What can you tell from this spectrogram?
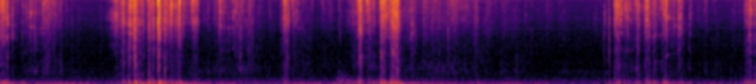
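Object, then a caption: Recycled soap disc scraped with a metal knife. A dry, round, solid, purple-dominant recycled soap disc is held in one hand and scraped with a metal knife blade. Irregular bursts of dry, crumbly scraping and crunching come and go, bright and gritty on top with a soft low body beneath. Quieter rasping fills the gaps between the louder strokes.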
